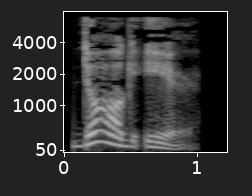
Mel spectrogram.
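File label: "dog-ear", British English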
